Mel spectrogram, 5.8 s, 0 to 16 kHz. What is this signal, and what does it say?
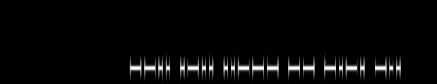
Morse code, heard as a keyed tone, about 25 wpm, 700 Hz. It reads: ZL2MCD
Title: DXCC-100 Call Signs - 6 Characters - Repeated 2x - 25wpm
